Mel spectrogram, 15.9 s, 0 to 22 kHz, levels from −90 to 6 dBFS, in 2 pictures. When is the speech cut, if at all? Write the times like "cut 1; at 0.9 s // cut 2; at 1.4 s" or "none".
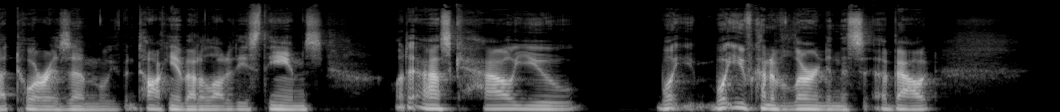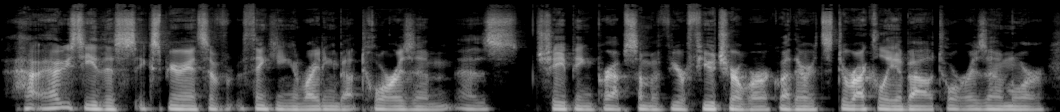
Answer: cut 1; at 6.5 s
